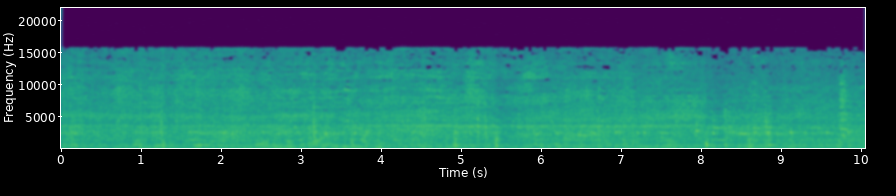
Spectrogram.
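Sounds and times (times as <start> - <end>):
wheels clattering over rail joints: 1.0 - 10.0.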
